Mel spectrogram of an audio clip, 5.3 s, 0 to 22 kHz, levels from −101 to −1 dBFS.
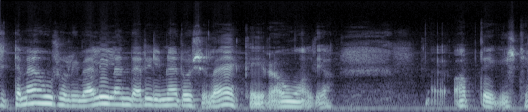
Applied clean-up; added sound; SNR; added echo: none; none; none; none.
